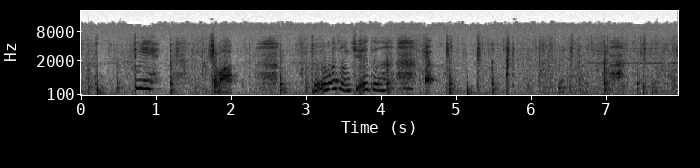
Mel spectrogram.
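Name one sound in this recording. A woman speaks with alarm.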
